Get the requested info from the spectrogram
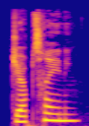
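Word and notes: jobtræning: Danish

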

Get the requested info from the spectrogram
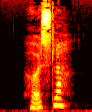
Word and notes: hustler: ˈhʌslʌ

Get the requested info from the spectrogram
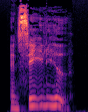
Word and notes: anseelighed: anˈseˀəliˌheðˀ

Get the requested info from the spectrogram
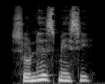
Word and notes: sundhedsmæssig: -ˌmεˀsi; -ˌmεsi

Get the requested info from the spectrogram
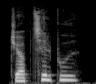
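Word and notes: JOBTILBUD: Danish

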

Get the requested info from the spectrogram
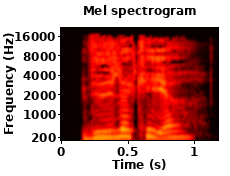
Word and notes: hvidlakeret: ˈviðlaˌkeˀʌð; ˈviðlɑˌkeˀʌð

